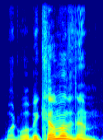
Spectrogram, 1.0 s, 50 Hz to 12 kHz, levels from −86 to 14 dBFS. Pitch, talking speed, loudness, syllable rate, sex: 120 Hz, 290 wpm, -15 LUFS, 7.7 syllables/s, male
